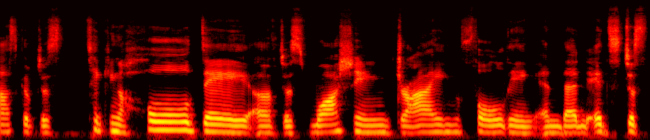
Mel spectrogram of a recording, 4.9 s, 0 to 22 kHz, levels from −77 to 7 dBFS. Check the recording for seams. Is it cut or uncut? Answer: uncut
